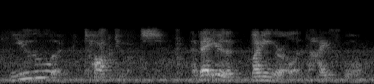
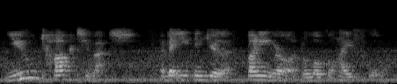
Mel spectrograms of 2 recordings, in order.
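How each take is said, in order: First: It is said more quietly. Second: It is said more loudly.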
